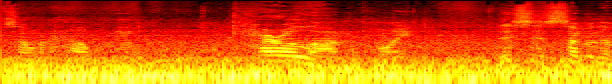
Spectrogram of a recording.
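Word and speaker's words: Carillon Point: I always mess up how to pronounce I called it Carolina Point, but it's actually Caroline Point. Oh God, I'm going to butcher that name. Someone help me. Caroline Point.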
